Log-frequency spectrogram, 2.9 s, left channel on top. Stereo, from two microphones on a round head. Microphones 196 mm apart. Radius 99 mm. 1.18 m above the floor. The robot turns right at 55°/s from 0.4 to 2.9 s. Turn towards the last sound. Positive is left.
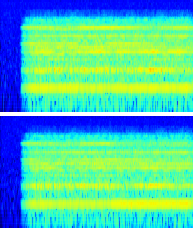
No sound to turn to.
